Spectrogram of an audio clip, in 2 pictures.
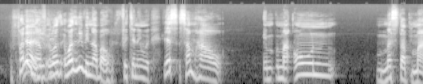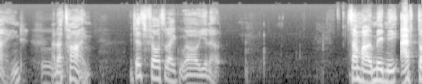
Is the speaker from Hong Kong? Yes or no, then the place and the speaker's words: no; Kumasi, Ashanti, Ghana; now in United Kingdom; I'm from Kumasi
